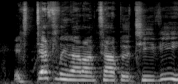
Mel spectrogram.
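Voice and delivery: high, insistent fretting; panicked. A narrator's reading. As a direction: panic rising into a high pitch. Panicked Rabbit checks again.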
